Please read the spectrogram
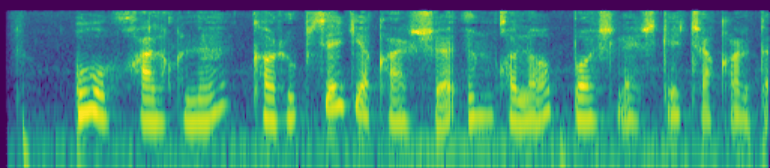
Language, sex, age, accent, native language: Uzbek, female, 25-34, Toshkent shahri, Uzbek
